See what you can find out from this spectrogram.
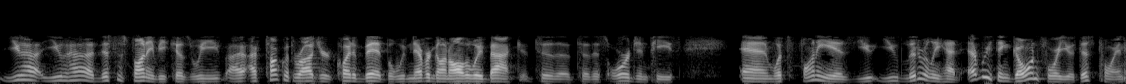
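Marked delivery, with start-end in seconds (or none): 8.8-11.2 heavy, pointed sarcastic irony in swooping sing-song. Talking to someone about how his story began; sarcastic. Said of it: "i'm being sarcastic".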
